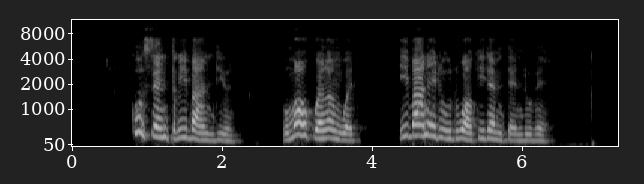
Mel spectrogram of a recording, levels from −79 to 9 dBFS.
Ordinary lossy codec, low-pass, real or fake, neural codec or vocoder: Opus, 32 kbps; 7.2 kHz; fake; codec, 16 kHz, 16 kbps, FreqCodec, smaller model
